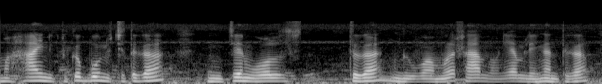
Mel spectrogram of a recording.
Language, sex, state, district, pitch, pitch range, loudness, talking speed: Wancho, male, Arunachal Pradesh, Longding, 150 Hz, 135-165 Hz, -19 LUFS, 130 wpm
